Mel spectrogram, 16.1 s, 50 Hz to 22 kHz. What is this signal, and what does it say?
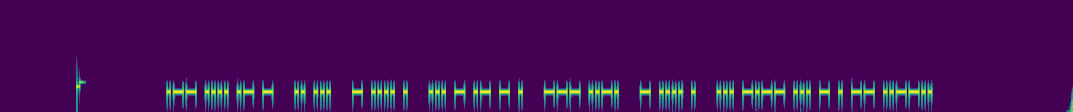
Morse code, heard as a keyed tone, about 25 wpm, 700 Hz. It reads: WHAT IS THE STATE OF THE SYSTEM?
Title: Sentences from Top 1000 Words - Review Part 3 - 25wpm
